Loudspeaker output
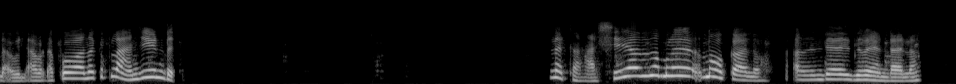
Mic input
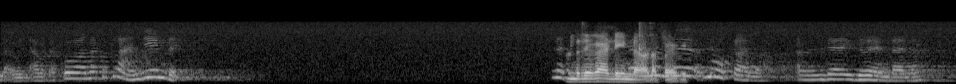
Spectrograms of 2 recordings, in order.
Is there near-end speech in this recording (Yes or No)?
Yes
